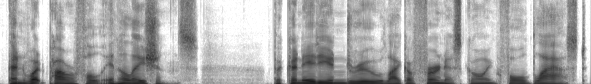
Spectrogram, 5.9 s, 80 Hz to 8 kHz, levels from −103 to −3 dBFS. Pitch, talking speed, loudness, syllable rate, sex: 105 Hz, 130 wpm, -21 LUFS, 4.4 syllables/s, male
